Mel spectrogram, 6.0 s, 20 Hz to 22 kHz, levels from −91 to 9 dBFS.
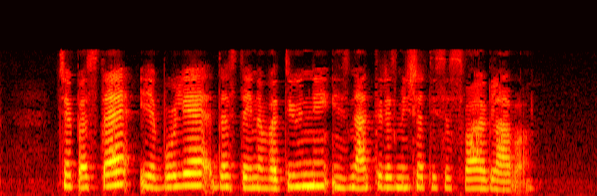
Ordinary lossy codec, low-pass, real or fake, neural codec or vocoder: AAC, 24 kbps; 19.8 kHz; real; none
